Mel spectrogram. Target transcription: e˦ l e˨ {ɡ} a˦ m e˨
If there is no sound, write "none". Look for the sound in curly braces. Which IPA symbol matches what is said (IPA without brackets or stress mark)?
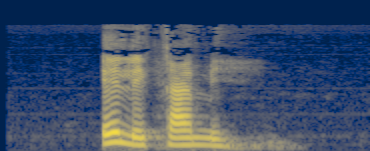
k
